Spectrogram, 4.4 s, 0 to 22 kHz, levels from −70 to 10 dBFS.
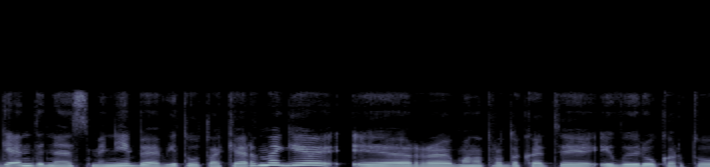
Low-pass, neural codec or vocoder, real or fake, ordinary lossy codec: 9.9 kHz; none; real; Opus, 32 kbps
